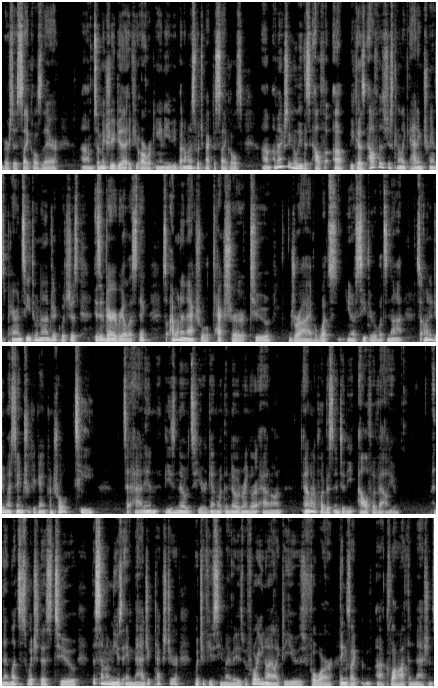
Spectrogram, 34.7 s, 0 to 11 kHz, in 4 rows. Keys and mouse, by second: 0.7 middle click, 1.6-3.1 middle drag, 5.4-5.9 middle drag, 10.9 middle click, 13.1 middle click, 13.8 middle click, 16.2 click, 16.8 middle click, 17.5 middle click, 18.7 ctrl+t, 19.4 g, 20.5 middle click, 21.8-24.5 drag, 25.3 click, 25.7 shift+s, 29.4 middle click, 30.0 drag, 30.5 click, 30.9-31.4 drag, 31.6 click, 32.2 middle click, 32.9 middle click.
